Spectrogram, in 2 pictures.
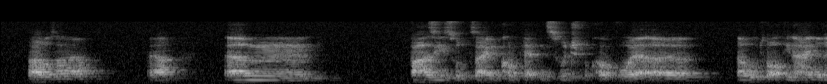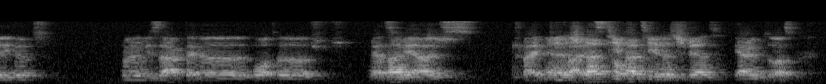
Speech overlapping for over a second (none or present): present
